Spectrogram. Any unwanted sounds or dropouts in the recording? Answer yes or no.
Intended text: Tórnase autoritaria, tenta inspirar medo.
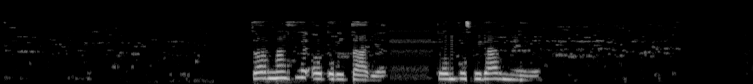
no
